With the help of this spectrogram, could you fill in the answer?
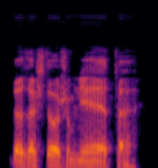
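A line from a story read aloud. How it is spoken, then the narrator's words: Exhausted breathless exhale. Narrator (Russian): Смахивая пот со лба, выдохнул он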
